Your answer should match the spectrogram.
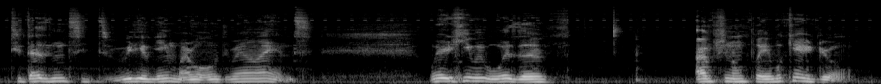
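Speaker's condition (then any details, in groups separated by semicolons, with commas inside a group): Cerebral palsy; able to speak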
